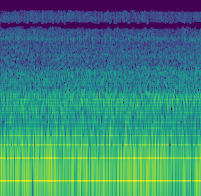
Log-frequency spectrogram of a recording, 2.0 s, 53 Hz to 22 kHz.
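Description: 2017 Porsche 911 Carrera S (991.2) twin-turbocharged 3.0-litre flat-six, fitted with the factory sport exhaust, idling with a steady low hum.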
